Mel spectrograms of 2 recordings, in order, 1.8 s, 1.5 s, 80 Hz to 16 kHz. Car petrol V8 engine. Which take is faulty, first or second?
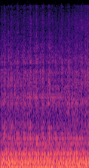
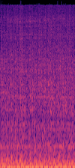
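first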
